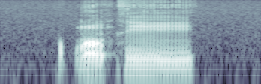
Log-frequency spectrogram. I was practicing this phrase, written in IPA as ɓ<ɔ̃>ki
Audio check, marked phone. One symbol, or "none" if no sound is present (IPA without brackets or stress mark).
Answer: ɔ̃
